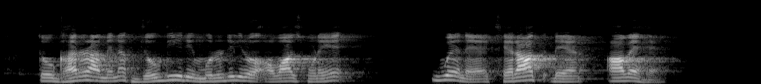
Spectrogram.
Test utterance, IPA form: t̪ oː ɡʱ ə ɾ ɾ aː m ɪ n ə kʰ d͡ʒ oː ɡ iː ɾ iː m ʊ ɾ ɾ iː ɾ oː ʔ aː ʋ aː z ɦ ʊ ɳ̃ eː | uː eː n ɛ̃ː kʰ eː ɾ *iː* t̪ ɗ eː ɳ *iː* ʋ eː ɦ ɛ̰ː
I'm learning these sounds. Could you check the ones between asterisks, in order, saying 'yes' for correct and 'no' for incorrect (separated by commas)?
no, no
